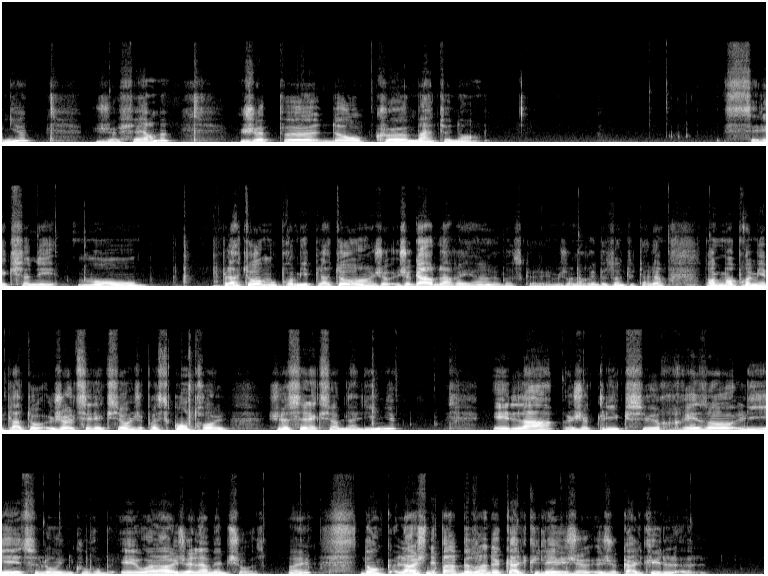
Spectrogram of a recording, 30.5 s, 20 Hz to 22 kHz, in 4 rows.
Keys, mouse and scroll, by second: 1.0 click, 2.4-4.2 drag, 6.4 click, 7.0-8.0 scroll down 1, 8.0 click, 9.3 space, 13.3-16.0 drag, 19.0 ctrl+click, 20.8 click, 23.3 click, 24.8-25.5 scroll up 1, 25.5 right click, 25.7 scroll up 1, 26.4 middle click, 27.2 click, 28.0 right click, 28.9-29.8 scroll down 1, 29.8 click.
